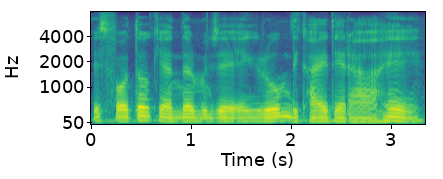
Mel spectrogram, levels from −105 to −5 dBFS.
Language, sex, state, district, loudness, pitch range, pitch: Hindi, male, Arunachal Pradesh, Papum Pare, -16 LUFS, 90-100 Hz, 95 Hz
